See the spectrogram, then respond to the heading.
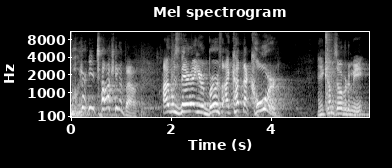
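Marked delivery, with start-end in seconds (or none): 0.0-4.2 higher, incredulous dad; a hammed-up disbelieving father; mock outrage. Dad answering his son, mock indignant. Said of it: "and I was like".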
